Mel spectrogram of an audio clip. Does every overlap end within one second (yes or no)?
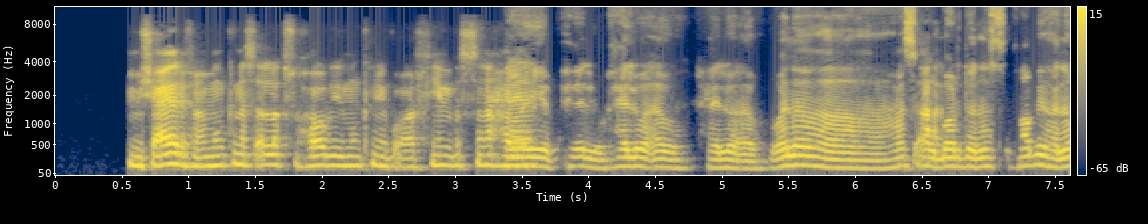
yes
